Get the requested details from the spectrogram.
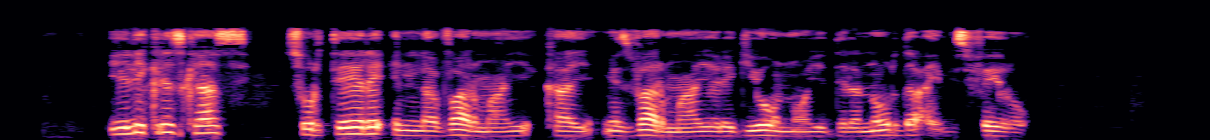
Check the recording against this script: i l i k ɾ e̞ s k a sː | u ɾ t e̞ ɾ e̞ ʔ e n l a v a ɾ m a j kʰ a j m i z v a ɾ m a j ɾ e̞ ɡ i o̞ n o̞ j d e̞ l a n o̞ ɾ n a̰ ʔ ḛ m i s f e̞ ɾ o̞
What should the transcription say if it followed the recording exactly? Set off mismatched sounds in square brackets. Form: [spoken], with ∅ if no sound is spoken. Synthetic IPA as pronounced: i l i k ɾ e̞ s k a sː | u ɾ t e̞ ɾ e̞ ʔ e n l a v a ɾ m a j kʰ a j m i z v a ɾ m a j ɾ e̞ ɡ i o̞ n o̞ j d e̞ l a n o̞ ɾ [d] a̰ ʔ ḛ m i s f e̞ ɾ o̞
